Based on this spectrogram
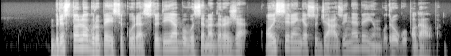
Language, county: Lithuanian, Marijampolė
